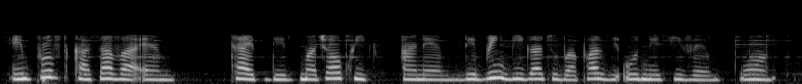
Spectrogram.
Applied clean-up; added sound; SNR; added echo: neural separator model SepFormer DNS4.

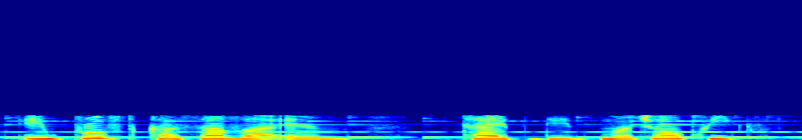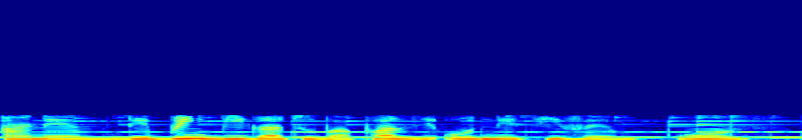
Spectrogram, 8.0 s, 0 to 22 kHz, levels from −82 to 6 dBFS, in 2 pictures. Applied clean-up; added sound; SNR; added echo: none; Bell; 18 dB; none.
